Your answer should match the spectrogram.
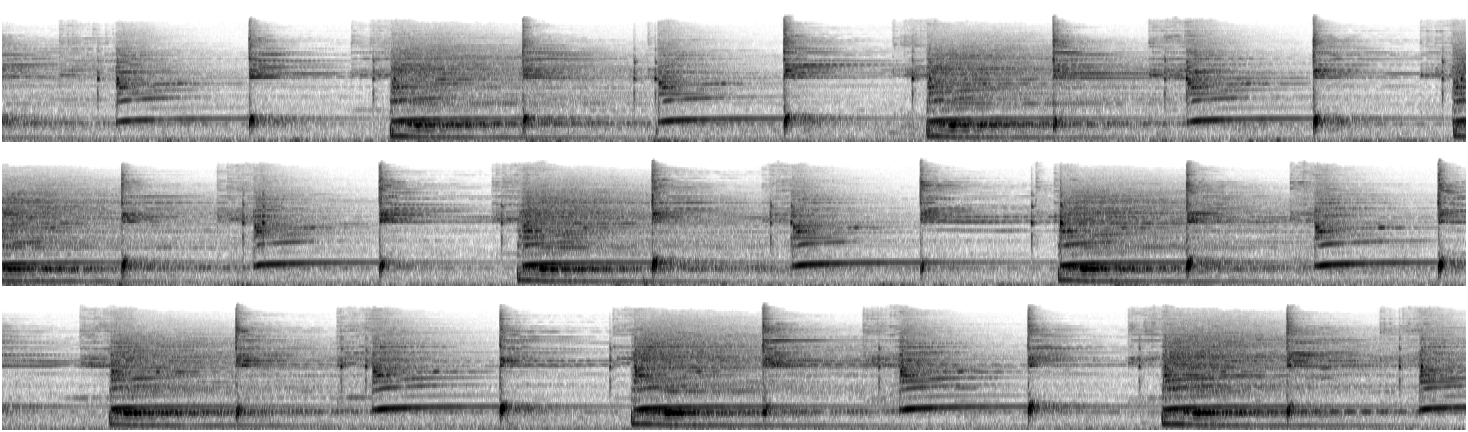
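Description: Peking opera gong-and-cymbal percussion (luogu) playing a steady repeating pattern: small gong strokes about once a second with a rising pitch, cymbal crashes, and a larger gong whose pitch falls, struck every few seconds.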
